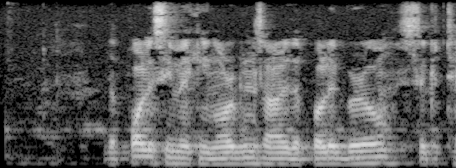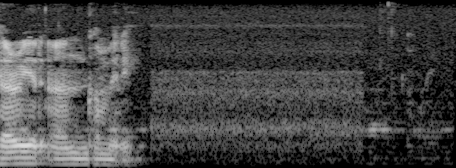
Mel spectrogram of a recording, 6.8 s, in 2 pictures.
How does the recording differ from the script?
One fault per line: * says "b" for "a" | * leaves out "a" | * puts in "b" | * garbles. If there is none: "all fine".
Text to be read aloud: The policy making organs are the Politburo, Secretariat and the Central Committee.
* leaves out "the Central"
